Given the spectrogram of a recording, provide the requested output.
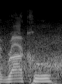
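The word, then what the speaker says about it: Raków: The Häcken goalkeeper Abrahamsson was the story in this one as he made save after save to deny Raku. That's apparently how it's supposed to be pronounced, and the match was goalless at the end of the 90 minutes.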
